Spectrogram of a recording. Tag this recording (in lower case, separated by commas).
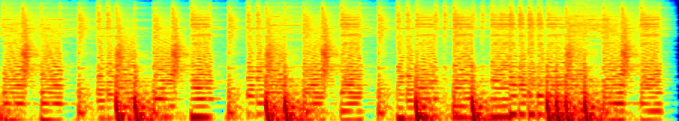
music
